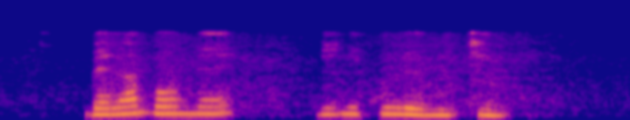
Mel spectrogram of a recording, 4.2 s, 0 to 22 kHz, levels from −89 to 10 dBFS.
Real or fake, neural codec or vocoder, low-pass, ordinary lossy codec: real; none; 7.2 kHz; Opus, 64 kbps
